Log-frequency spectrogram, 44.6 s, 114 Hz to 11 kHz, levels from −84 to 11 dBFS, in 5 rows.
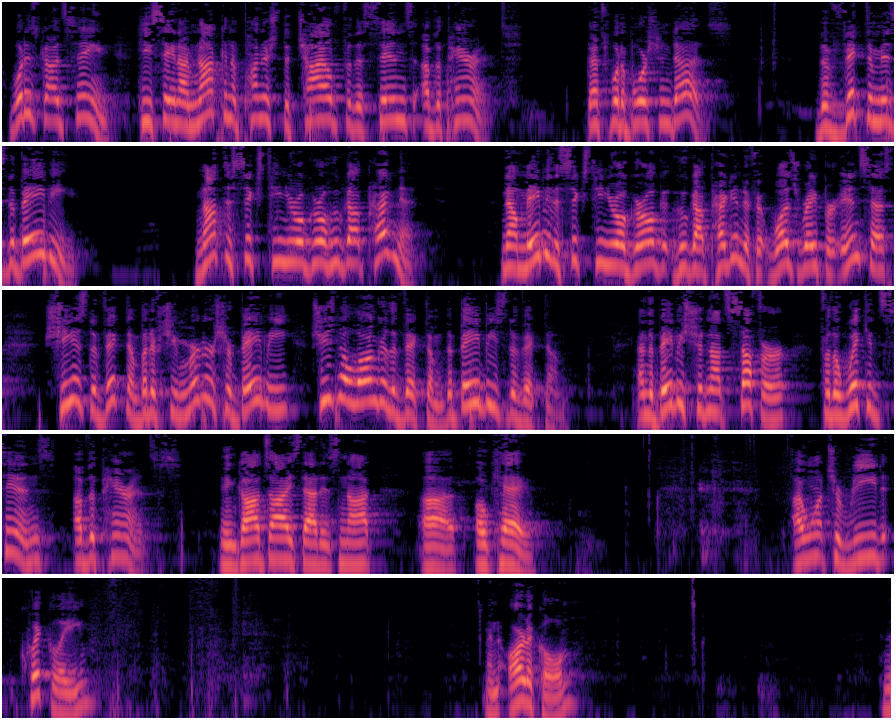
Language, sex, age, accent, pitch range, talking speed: English, male, 40-59, American, 160-235 Hz, 130 wpm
